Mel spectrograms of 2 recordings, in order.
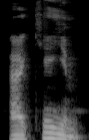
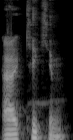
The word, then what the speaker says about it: erkeğim: The K needs to soften if it is followed by a vowel. So like we have E here. So we need to change this K into this soft G.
